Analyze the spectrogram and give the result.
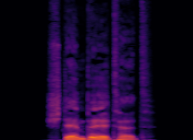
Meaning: inflection of stempeln: 1. second-person plural preterite 2. second-person plural subjunctive II
- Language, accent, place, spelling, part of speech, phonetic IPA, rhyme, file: German, Germany, Berlin, stempeltet, verb, [ˈʃtɛmpl̩tət], -ɛmpl̩tət, De-stempeltet.ogg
